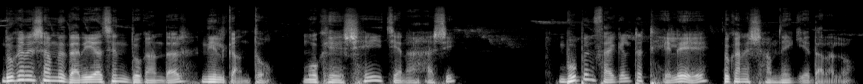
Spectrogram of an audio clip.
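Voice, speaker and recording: A man's voice: on the low side, big pitch swings, normal speed, darkish tone, no room sound. A man reads a scripted ghost story as its narrator.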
